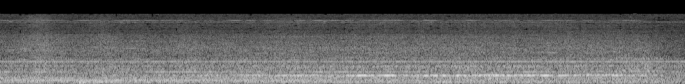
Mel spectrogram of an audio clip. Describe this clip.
Hand Crane
Factory, low, Machinery, engine, high, Buzz, electric, medium, Mechanical, motor, Rev, Industrial, machine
